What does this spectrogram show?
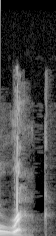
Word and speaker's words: wreck: El octavo truco es que cuando tenemos una palabra que empieza con una W y después tiene una R, solo vamos a pronunciar la R y no vamos a pronunciar la W.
